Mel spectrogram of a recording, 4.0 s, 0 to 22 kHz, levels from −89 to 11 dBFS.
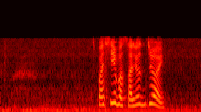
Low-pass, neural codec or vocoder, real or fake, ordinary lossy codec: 5.4 kHz; codec, 16 kHz, 8 kbps, FunCodec, trained on LibriTTS, 25 frames a second; fake; none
